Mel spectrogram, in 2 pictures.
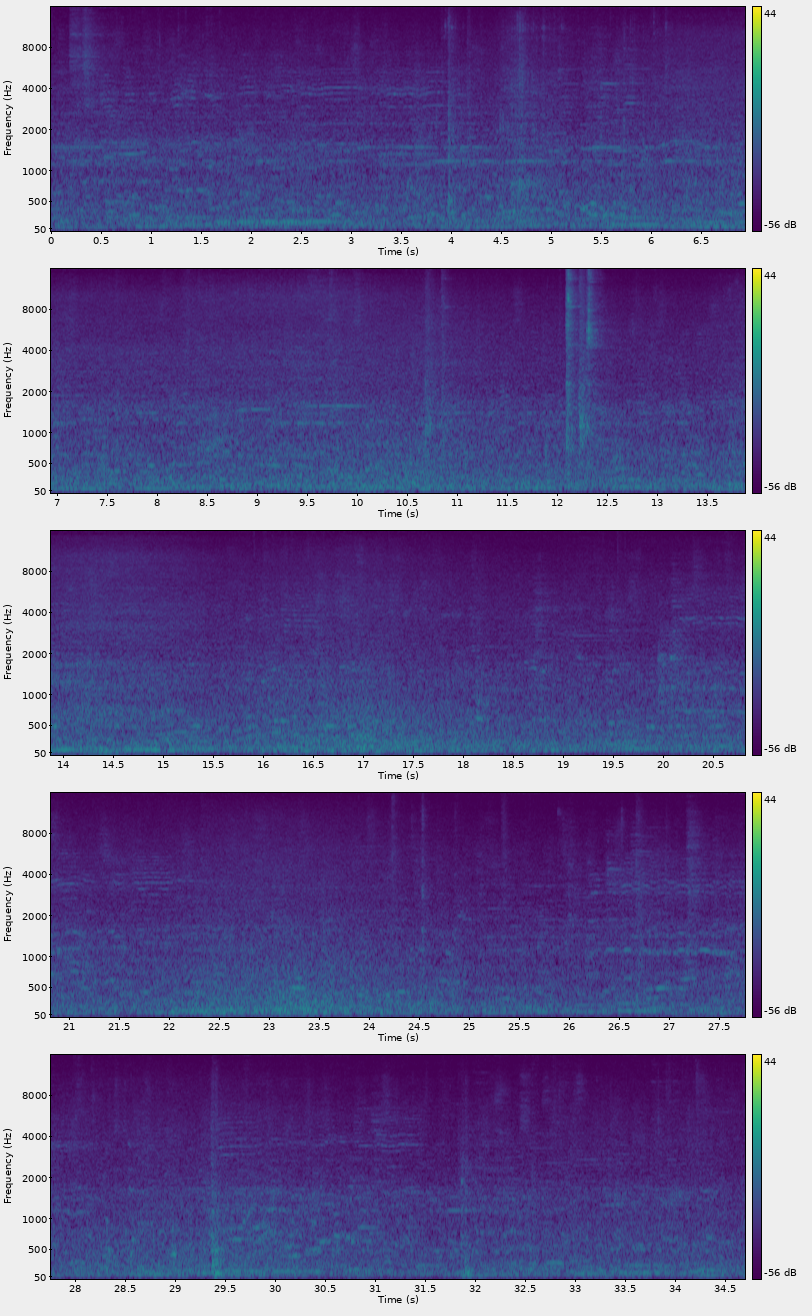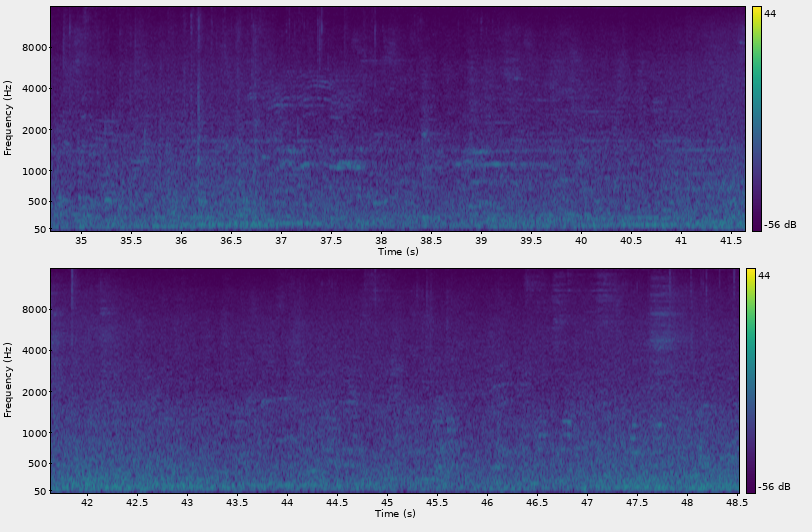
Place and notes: Spain, Cadaqués, Passeig - Passeig
This recording is some acoustic hybrid of a kind i like very much. On the left: the lively background noise of a restaurant. On the right: much less obstrusive sounds of a movie on TV from a flat. In front: arising from time to time, the backwash of waves on the beach, the deep presence of nature.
